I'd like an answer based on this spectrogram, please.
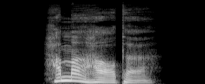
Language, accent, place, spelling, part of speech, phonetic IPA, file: German, Germany, Berlin, hammerharter, adjective, [ˈhamɐˌhaʁtɐ], De-hammerharter.ogg
- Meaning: inflection of hammerhart: 1. strong/mixed nominative masculine singular 2. strong genitive/dative feminine singular 3. strong genitive plural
